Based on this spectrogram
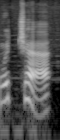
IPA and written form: wɪʧ ʧeə (which chair)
